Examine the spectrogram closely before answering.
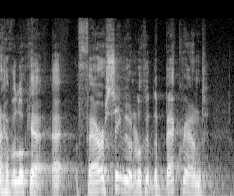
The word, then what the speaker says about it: Pharisee: Although the first one, my children tell me, doesn't really work because it's pronounced pff. So we could say Pharisee to try and make them all sort of rhyme here.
